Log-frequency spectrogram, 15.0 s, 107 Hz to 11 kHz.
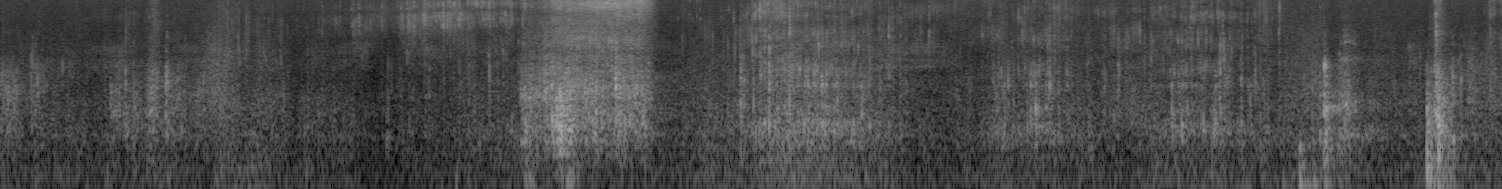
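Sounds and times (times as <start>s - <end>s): water pouring onto plants: 2.6s - 6.6s.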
